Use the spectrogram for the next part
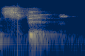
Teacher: The unaspirated P without a puff of air occurs after like in spin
